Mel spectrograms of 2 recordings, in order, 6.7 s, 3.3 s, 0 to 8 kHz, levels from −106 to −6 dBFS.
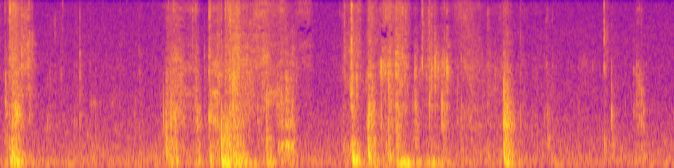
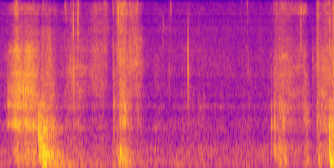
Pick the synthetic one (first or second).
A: second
